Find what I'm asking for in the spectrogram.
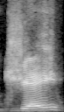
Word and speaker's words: Dieng: So that's not how you pronounce Gorgui Dieng. – I believe it is Gorgui Dieng. DJ Dieng. – It's like I looked it up. It's JYENG.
